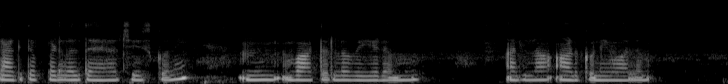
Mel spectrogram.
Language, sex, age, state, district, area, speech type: Telugu, female, 30-45, Telangana, Mancherial, rural, spontaneous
